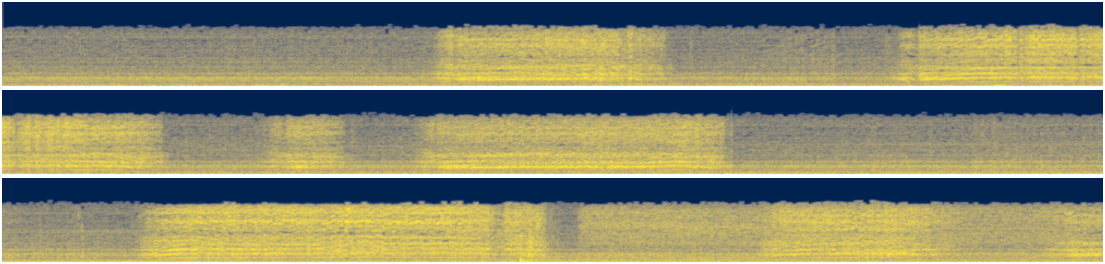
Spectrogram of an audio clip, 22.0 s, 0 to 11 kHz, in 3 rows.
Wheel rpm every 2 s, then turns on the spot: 0, 60, 40, 130, 40, 120, 20, 30, 150, 50, 70.
4-6 8-10 12-14 18-20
